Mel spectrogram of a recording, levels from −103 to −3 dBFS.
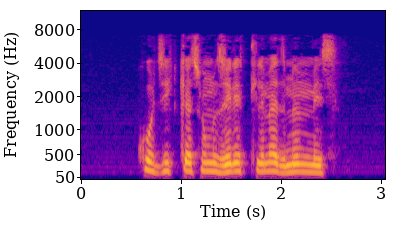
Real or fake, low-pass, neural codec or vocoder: real; 7.2 kHz; none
